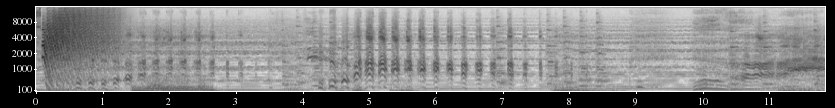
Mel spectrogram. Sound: laughs

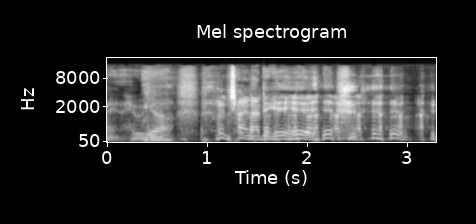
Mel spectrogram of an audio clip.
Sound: laughing

